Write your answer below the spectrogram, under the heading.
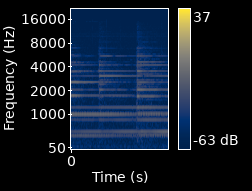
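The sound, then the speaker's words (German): Bell ringing at an emergency pharmacy: faint, sustained metallic ringing tones, with two struck onsets layered over the steady ring. “Bei der Notapotheke hat er dann selber läuten müssen.”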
